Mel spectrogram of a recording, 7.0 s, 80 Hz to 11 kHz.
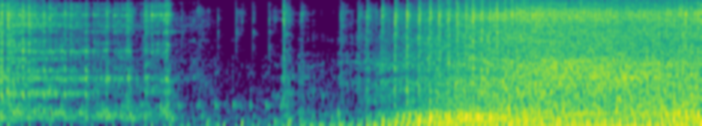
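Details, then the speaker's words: Husqvarna 122C string trimmer, a store return that would only start on choke and then die, runs rich and floods itself with the choke off: uneven sputtering firing picks up into a steady high buzz with unburnt-fuel white smoke; owner suspects the aftermarket carburetor. "Oh yeah, that's fuel. Thing's flooding its damn self. That was the smell of unburnt fuel."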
